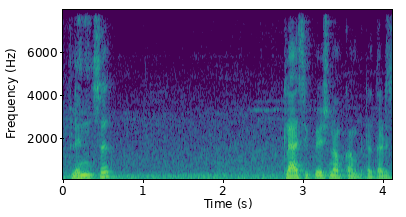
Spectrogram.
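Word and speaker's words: Flynn: named flins fly flying it pronounce like f l y n n s flins classification of computer that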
